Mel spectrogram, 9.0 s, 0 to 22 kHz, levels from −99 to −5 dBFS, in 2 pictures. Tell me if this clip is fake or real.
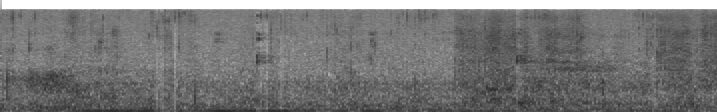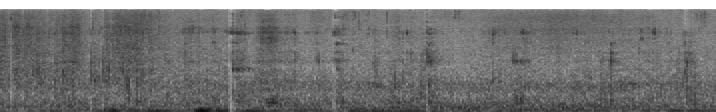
real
